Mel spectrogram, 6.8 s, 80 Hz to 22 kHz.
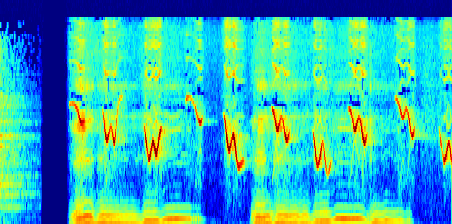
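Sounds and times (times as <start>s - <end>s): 
robins chirping in spring in warbling bursts: 1.0s - 6.7s
low humming voice rising and falling: 1.1s - 3.1s, 3.7s - 6.3s.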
